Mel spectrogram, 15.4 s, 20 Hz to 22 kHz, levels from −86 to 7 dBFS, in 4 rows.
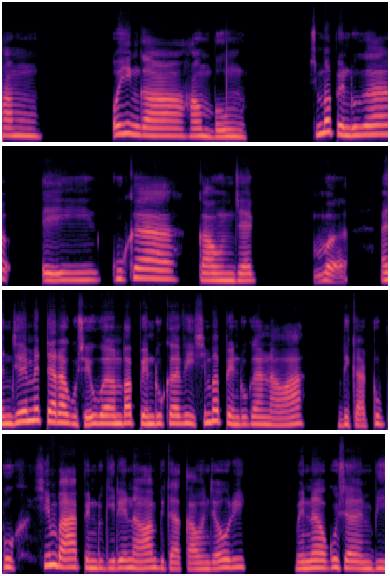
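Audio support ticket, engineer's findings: Loud pop, 2.24–2.26 s: a single sharp pop a few dB above the speech, which continues underneath. Likely a plug, switch or static discharge injecting a brief voltage step, shaped into a short pulse by downstream circuitry.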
